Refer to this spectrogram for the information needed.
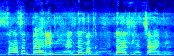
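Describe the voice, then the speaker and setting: A woman's voice: very high-pitched, moderate pace. A girl acting in a school stage play as a vain, scolding mother-in-law, bossy and scornful. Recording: loud crowd, outdoor stage.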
